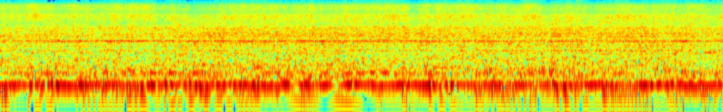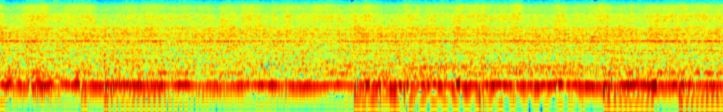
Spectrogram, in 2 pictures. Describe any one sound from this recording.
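Water splashes softly against a boat's hull.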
